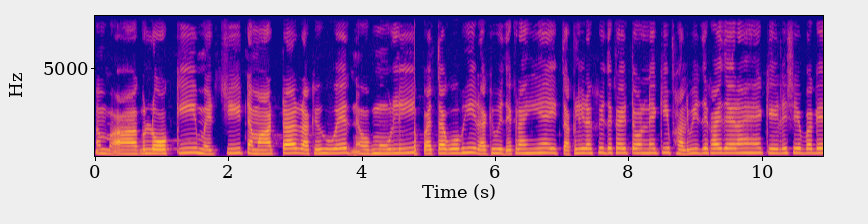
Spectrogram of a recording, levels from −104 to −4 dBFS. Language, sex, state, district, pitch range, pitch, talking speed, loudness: Hindi, female, Rajasthan, Churu, 225-255 Hz, 245 Hz, 165 wpm, -27 LUFS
